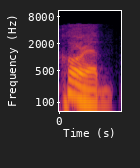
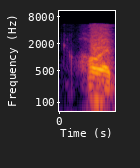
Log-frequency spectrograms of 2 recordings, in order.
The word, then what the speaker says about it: Horeb: but um the the the original word um horb was spelled with a c it was c h o r e b and the C was silent uh so in English translation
